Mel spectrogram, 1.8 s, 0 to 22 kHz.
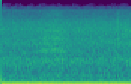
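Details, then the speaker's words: After intake manifold gasket repair, 2007 Dodge Magnum SRT8 6.1 Hemi V8 idles with a deep, even, steady rumble, no knocks or misses; never idled this well in five days owned. "it's never idled this well either since i've owned it which is only you know five days and uh nice and smooth"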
